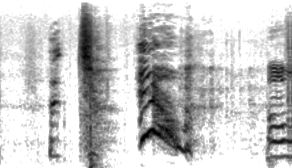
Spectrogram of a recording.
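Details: A simulated sneeze pranked on a cousin, spraying water rather than snot: a short in-breath, then a sharp burst like a single sneeze, with voices just after.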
